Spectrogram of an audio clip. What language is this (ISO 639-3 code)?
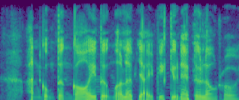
vie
